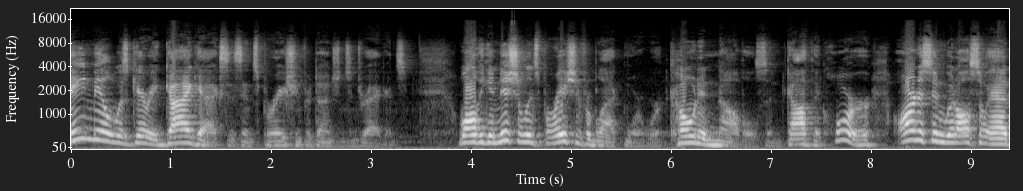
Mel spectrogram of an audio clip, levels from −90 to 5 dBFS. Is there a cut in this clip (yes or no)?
yes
